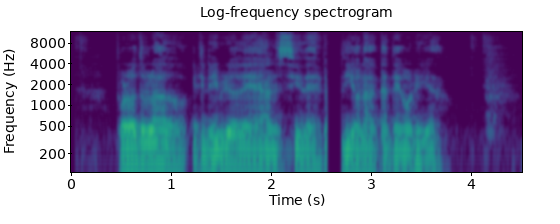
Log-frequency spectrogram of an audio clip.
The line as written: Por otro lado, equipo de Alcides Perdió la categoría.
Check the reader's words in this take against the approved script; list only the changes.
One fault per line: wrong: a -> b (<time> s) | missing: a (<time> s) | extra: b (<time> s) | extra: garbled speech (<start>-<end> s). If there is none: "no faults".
no faults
